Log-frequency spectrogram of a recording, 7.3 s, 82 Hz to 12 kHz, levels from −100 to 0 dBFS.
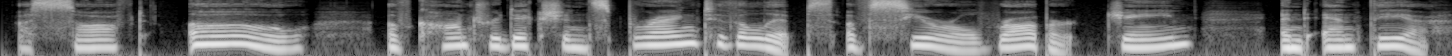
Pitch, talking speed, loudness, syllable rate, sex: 190 Hz, 125 wpm, -21 LUFS, 3.6 syllables/s, female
